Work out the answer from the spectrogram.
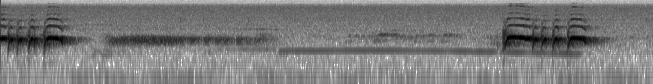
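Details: Local Majapahit zebra dove singing as a lure for other zebra doves: a loud burst of rolling coos, then a soft buzzing murmur and a long, faint steady tone, before another rippling coo phrase.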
